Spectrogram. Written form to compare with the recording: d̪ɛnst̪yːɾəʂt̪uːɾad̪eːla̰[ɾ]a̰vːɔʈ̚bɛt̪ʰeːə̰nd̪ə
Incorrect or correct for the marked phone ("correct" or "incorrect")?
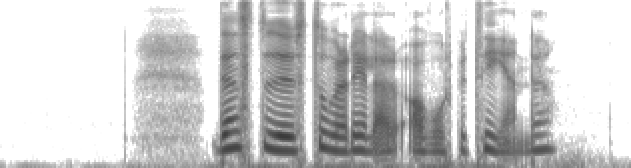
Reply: correct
